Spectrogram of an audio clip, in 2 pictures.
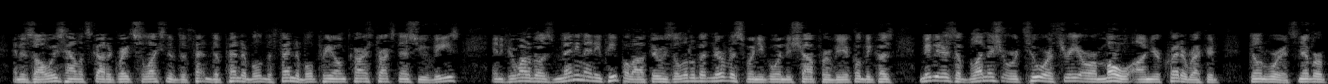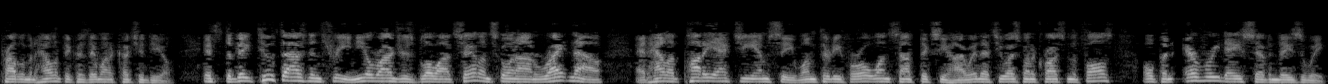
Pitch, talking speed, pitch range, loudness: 125 Hz, 245 wpm, 120-145 Hz, -25 LUFS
